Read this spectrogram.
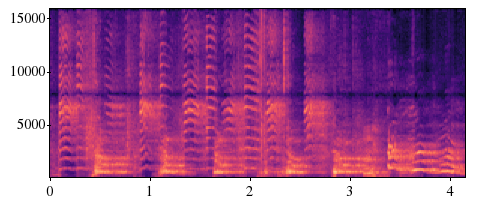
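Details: Short burst of dogs barking, with quick, strong barks roughly every half second, ending in higher whining yelps.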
